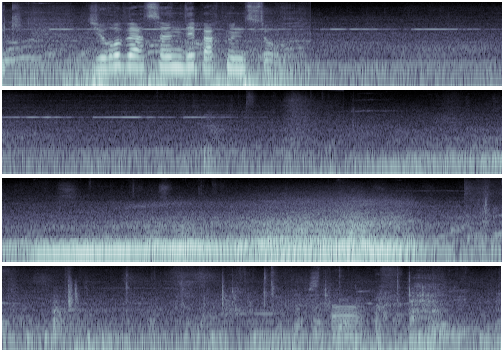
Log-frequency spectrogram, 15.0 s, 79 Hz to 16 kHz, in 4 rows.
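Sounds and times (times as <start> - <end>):
speech: 0.1 - 2.3
cars, motorbikes and tuk-tuks pulling away at a green traffic light: 2.4 - 11.0
engine revving with rising whine: 6.6 - 10.8.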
